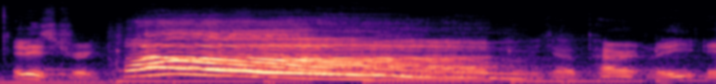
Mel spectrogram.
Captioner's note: both cheering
